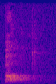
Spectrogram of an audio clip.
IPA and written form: ˈbʌʔn̩ (button)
